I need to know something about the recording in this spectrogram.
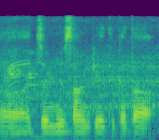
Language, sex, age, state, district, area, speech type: Telugu, male, 18-30, Telangana, Ranga Reddy, urban, spontaneous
